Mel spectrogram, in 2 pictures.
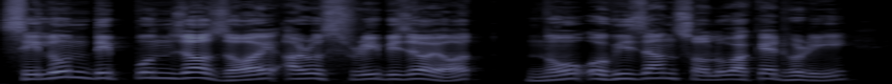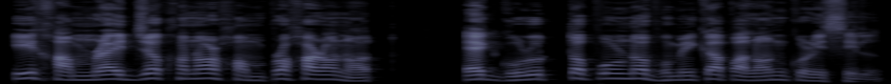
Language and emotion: Assamese, neutral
